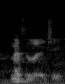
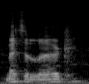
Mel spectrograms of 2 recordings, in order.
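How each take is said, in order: First: The word ends with a final ee sound. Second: The word ends without a final ee sound. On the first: The speaker calls it right. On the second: The speaker calls it wrong.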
